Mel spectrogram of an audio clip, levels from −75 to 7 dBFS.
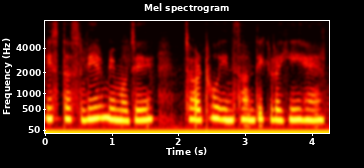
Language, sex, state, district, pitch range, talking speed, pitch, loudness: Hindi, female, Arunachal Pradesh, Papum Pare, 245-270 Hz, 140 wpm, 255 Hz, -13 LUFS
